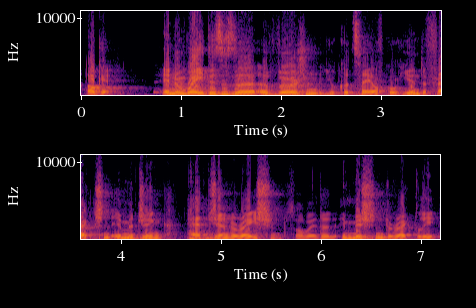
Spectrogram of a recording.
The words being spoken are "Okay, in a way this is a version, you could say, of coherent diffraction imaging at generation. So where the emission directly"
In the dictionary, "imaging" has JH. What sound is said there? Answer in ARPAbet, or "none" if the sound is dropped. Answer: JH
